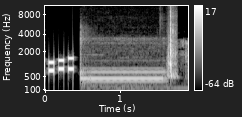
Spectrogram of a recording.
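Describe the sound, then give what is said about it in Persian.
Four quick, evenly spaced telephone keypad tones beep in succession as a phone number is dialed again, followed by a steady line tone that holds for over a second before ending in a sharp click. “دوباره شماره رو گرفتم.”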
